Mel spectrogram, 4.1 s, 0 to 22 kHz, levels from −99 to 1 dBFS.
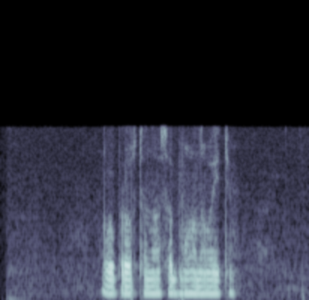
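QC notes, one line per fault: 1.74–1.76 s, packet loss filled with silence: one stretch of the stream never arrived, and the receiver played nothing in its place. The result is a clean 20 ms hole in the speech, consistent with a single lost packet, with abrupt edges on either side.
2.37–2.45 s, loose connector crackle: a poor contact in the cabling briefly made and broke the circuit for about 80 ms. Each interruption and reconnection chops the signal, producing an irregular scratchy burst layered over the narrowband telephone-coded speech.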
